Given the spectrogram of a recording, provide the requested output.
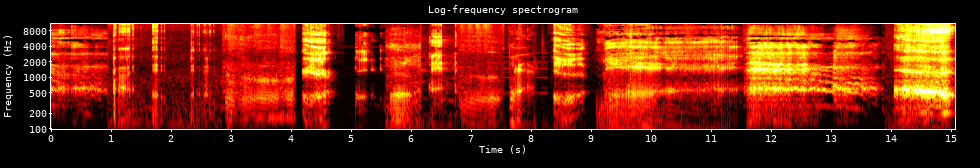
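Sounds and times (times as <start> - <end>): women burping: 0.0 - 15.0.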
